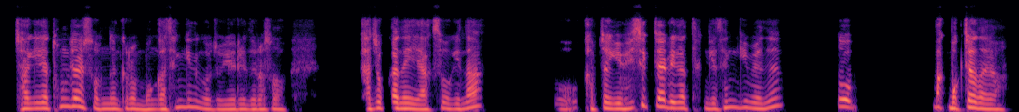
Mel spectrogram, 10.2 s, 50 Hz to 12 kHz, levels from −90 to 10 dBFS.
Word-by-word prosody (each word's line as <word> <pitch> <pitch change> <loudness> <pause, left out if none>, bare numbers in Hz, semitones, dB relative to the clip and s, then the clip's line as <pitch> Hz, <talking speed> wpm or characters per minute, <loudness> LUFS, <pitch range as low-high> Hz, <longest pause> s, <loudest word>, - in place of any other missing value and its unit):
자기가 165 +1 +1
통제할 230 +4 +1
수 165 -2 -4
없는 155 0 -1
그런 155 0 -1
뭔가 140 +2 -1
생기는 205 +4 -3
거죠. 140 -2 -3
예를 140 0 -2
들어서 140 -1 -3 0.7
가족 155 +2 -1
간의 165 -4 +4
약속이나 150 - 0 0.7
뭐 145 +4 -11
갑자기 155 +2 +1
회식 175 +10 +1
자리 215 -6 +6
같은 170 -2 -2
게 155 - -2
생기면은 190 - -2 0.6
또 210 -3 +2 0.8
막 - - +1
먹잖아요. 160 -5 +4
160 Hz, 305 characters per minute, -24 LUFS, 145-185 Hz, 0.8 s, 자리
